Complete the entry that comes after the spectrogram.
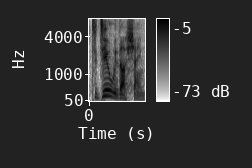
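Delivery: ordinary talk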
